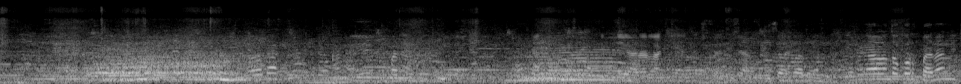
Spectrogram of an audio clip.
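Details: Large European-breed cattle being unloaded from a truck low repeatedly amid a busy mix of shouting people and music, the moos swelling near the start and again midway.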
